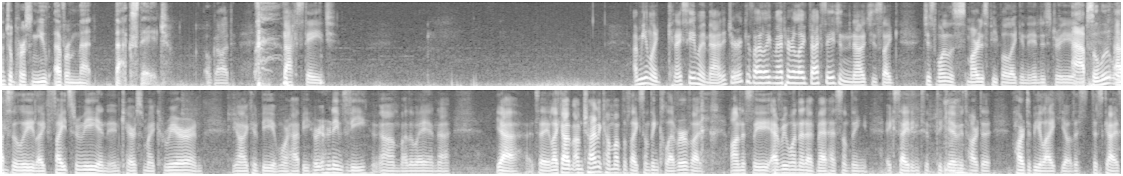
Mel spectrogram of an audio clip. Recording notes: On Location Sessions at ADE 2023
